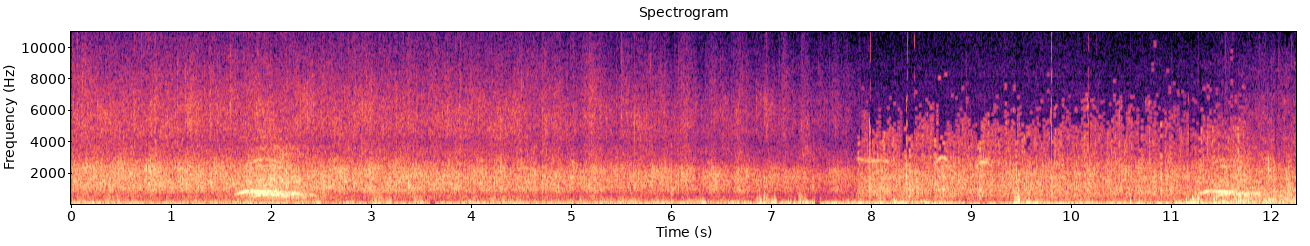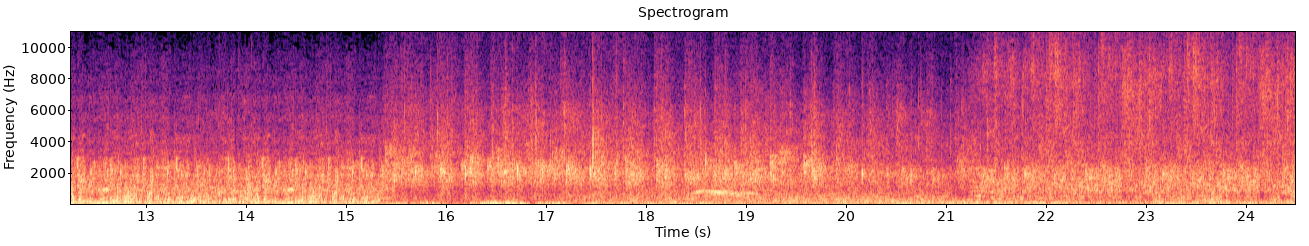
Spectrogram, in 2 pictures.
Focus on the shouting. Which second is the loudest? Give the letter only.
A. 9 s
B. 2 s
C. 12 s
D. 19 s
B.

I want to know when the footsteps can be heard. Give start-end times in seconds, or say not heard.
not heard.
